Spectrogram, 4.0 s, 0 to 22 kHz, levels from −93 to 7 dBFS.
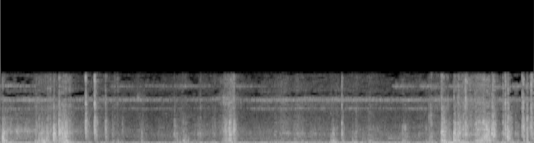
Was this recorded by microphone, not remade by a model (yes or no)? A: yes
